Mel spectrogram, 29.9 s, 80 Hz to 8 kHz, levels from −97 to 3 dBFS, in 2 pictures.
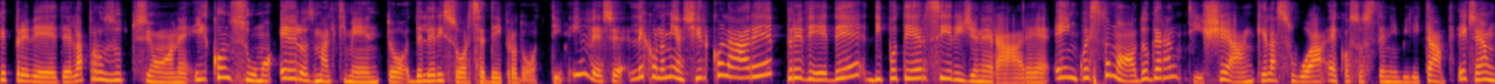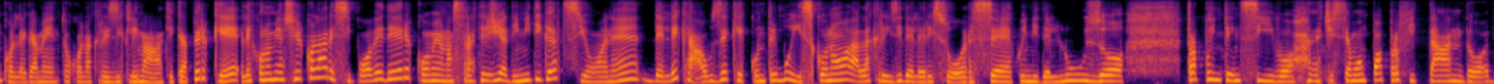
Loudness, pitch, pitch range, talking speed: -22 LUFS, 210 Hz, 180-255 Hz, 135 wpm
